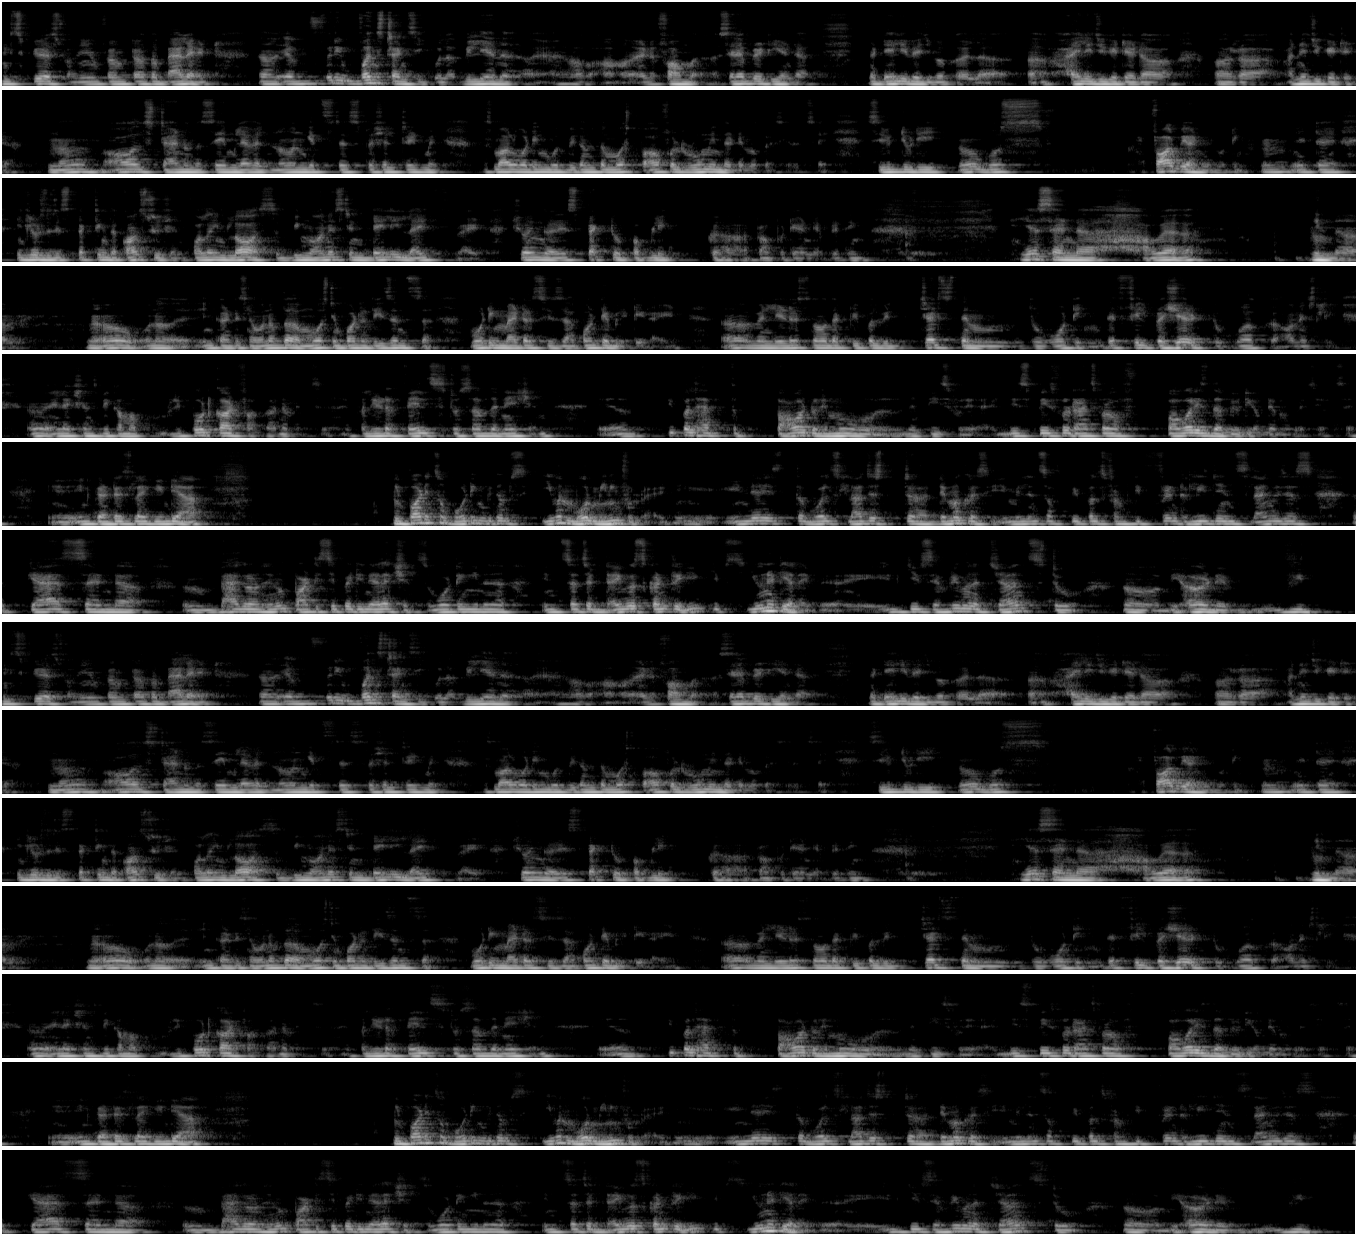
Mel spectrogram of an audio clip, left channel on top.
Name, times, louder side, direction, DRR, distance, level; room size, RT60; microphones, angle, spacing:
voice 1, 0.0-13.7 14.0-21.4 21.7-24.0 25.1-33.8 34.1-39.1 40.2-40.9 41.5-60.6 60.8-61.6 61.9-65.5 65.8-70.2 71.6-94.3, left 2 dB, 25° left, 11 dB, 0.5 m, -28 dB
17.0 x 9.7 x 6.7 m, 0.78 s
head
